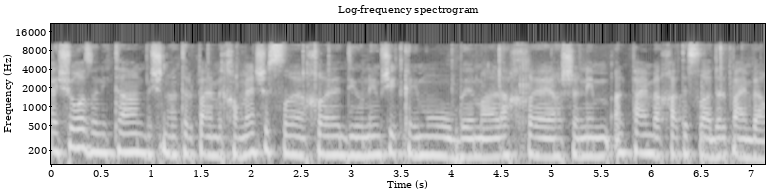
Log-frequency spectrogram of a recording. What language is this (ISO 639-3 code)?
heb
